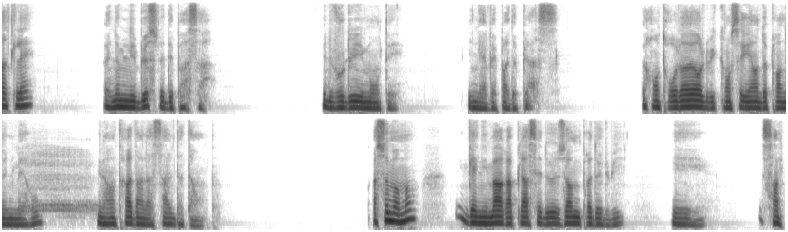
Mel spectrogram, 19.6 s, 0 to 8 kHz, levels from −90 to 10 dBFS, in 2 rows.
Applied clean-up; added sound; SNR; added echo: none; Animal; 19 dB; none.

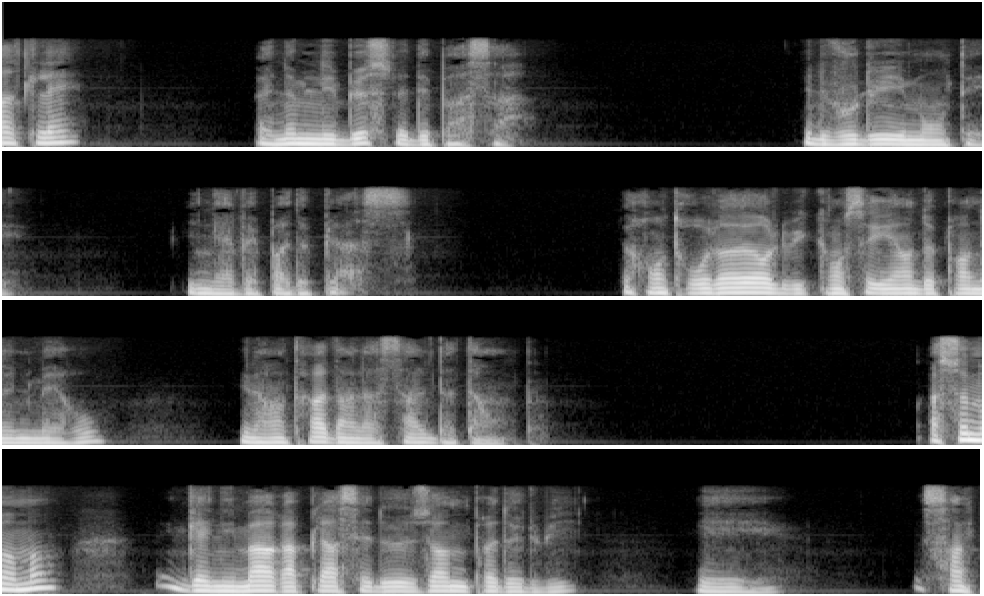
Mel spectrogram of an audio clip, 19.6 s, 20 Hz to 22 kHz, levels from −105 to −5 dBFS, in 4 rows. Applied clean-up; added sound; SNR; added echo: none; none; none; none.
